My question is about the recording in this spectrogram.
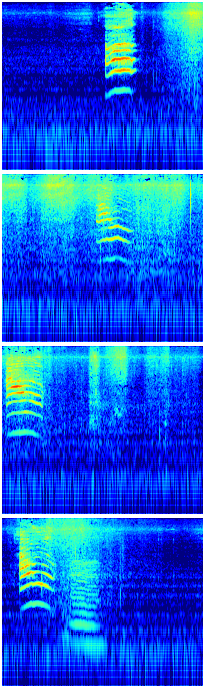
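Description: A cat meowing about four times, each a short call that rises and falls in pitch, the last one running into a lower, falling call, over a steady low background hum.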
